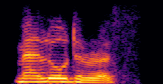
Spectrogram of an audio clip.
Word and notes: malodorous: Indian

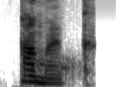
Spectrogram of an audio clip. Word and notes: hummock: Indian

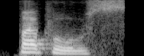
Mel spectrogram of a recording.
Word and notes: papoose: Indian

